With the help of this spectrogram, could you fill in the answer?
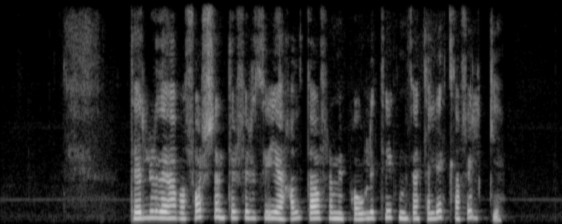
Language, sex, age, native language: Icelandic, female, 50-59, Icelandic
